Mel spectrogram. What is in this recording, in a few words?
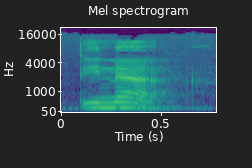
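Santali, female, how many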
